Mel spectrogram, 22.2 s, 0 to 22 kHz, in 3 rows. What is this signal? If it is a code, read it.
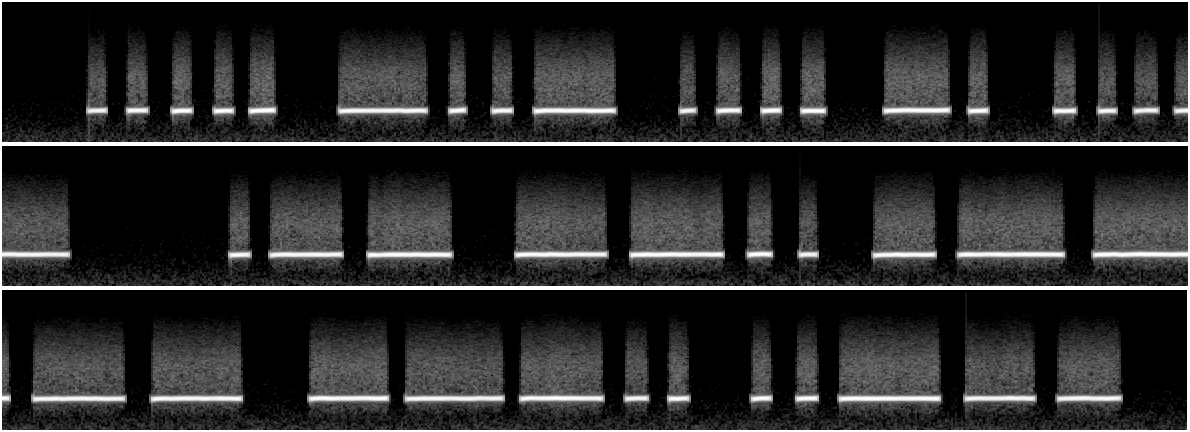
Morse code, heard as a whistle, hand-sent with a straight key, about 9 wpm. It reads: 5XHNV WZ082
